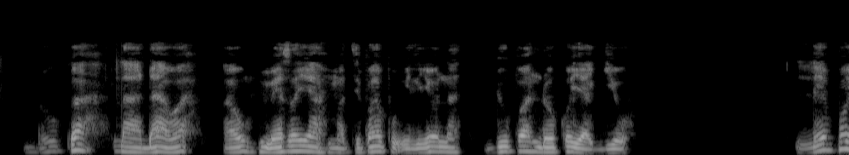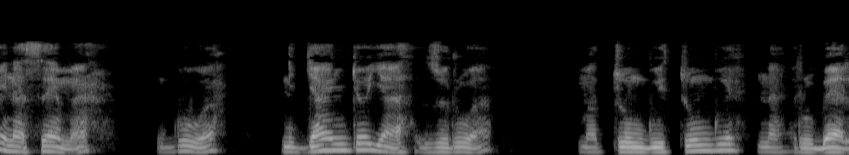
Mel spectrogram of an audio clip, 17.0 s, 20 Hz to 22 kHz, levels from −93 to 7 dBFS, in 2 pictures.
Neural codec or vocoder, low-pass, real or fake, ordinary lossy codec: none; 7.2 kHz; real; MP3, 48 kbps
